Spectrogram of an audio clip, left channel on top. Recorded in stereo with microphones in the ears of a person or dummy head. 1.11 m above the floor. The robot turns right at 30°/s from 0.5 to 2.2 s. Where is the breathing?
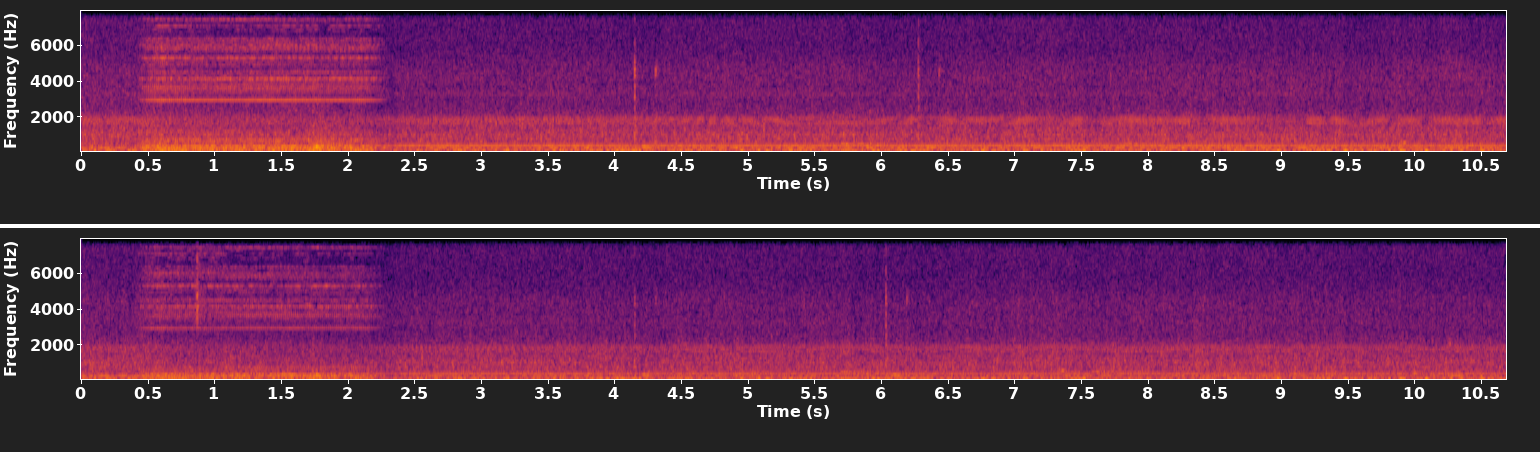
I don't hear breathing.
